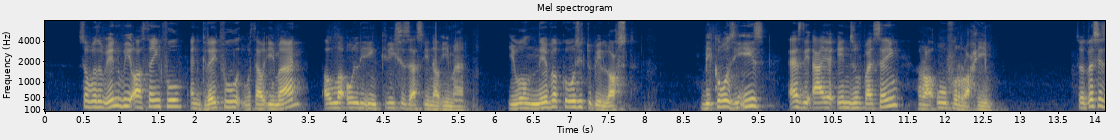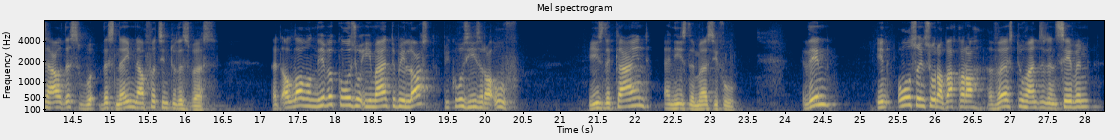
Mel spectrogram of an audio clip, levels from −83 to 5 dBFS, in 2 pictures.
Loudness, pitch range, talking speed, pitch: -16 LUFS, 135-200 Hz, 170 wpm, 165 Hz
